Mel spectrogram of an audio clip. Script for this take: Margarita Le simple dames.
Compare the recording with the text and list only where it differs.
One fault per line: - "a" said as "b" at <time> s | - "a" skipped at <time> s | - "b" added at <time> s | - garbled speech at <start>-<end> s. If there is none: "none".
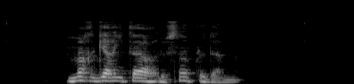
none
